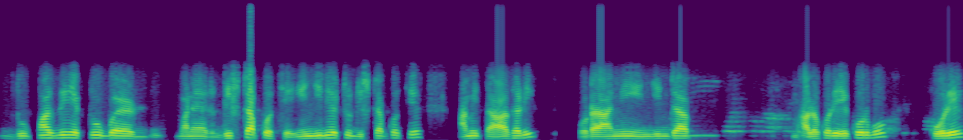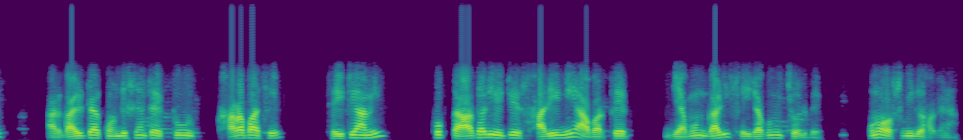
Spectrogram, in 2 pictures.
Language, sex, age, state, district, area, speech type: Bengali, male, 60+, West Bengal, Dakshin Dinajpur, rural, conversation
